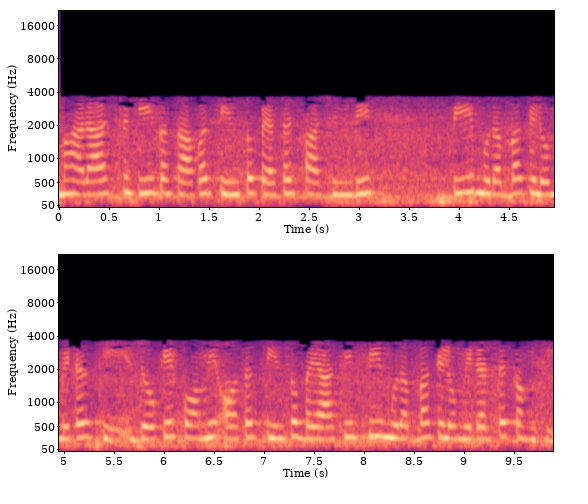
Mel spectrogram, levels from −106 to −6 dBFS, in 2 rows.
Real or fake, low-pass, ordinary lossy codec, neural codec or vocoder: real; 3.6 kHz; MP3, 16 kbps; none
